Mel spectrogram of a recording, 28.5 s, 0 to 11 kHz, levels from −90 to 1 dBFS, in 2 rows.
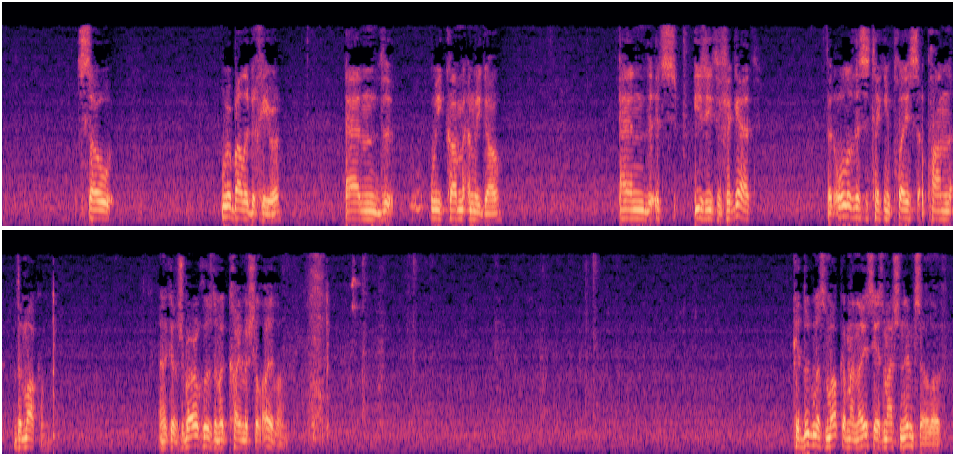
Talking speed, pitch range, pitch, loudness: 75 wpm, 115-130 Hz, 125 Hz, -16 LUFS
